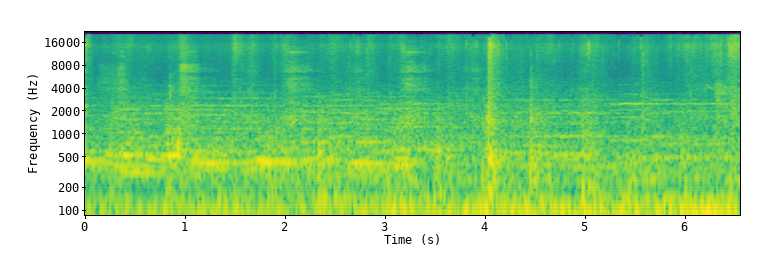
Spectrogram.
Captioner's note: footsteps descending; deep ominous music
